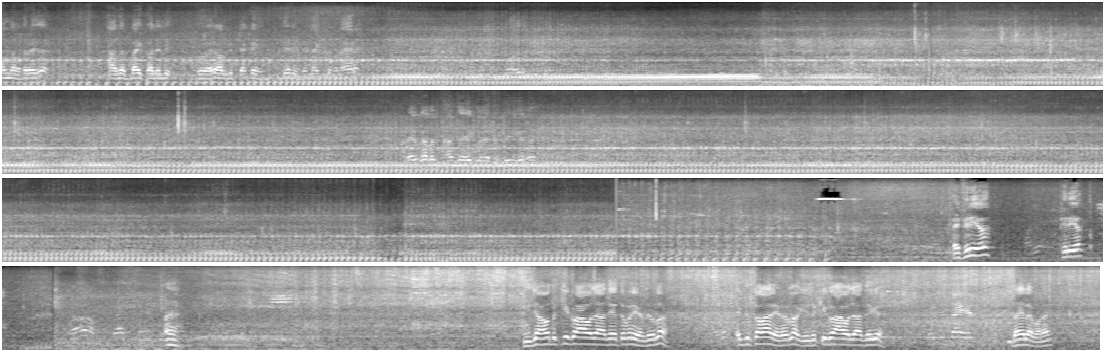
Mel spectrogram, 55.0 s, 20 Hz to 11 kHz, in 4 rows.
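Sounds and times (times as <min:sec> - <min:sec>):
motorcycle engine running: 0:00.0 - 0:38.3, 0:41.5 - 0:55.0.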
